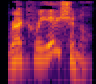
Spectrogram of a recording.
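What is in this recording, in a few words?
"recreational", British English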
